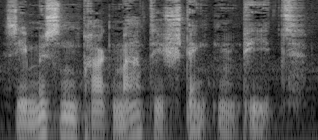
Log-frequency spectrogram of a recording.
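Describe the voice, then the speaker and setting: An actor playing a cool, sceptical, pragmatic official with a dry, knowing manner in a radio play. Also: male voice, deep voice, expressive, unhurried, vocal fry, fairly bright tone, husky, exaggerated voice.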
